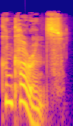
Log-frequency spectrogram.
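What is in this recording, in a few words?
"concurrence", British English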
